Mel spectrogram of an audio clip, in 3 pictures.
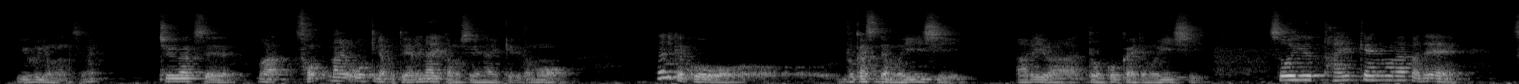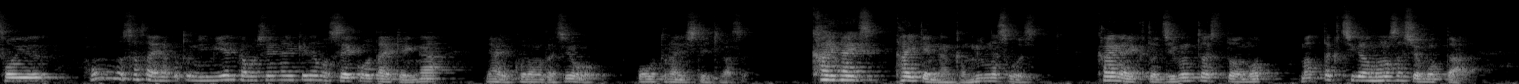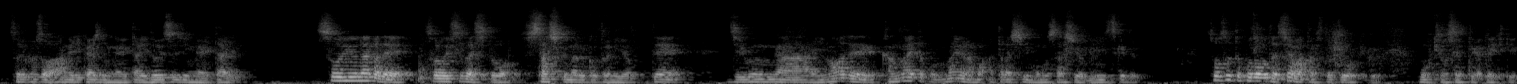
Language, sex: Japanese, male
